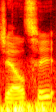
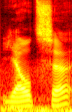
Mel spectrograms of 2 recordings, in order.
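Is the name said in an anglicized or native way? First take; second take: anglicized; native. First: The name is said the anglicized English way. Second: The name is said the native Dutch way. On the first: The speaker calls it wrong. "most people um, in English just pronounce it as Jeltsi" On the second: The speaker calls it right. "it's actually just Jeltse"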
